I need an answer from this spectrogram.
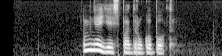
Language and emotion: Russian, neutral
